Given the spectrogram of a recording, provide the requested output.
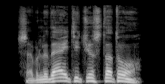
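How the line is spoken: Grumbling. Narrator (Russian): проворчал охранник

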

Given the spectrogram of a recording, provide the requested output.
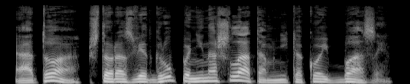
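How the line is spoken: Quiet, insinuating male voice. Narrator (Russian): тихо и вкрадчиво выговорил человек

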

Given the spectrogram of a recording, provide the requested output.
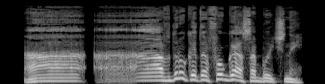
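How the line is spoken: Uncertain guess. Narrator (Russian): неуверенно предположил он

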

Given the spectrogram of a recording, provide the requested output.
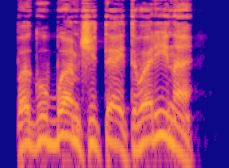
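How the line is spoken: Stubborn hoarse voice. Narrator (Russian): не сдавался сиплый

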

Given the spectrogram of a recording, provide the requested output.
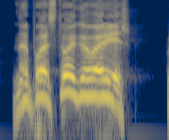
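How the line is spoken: Wheezing voice drawing closer. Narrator (Russian): просипел голос, приблизившись

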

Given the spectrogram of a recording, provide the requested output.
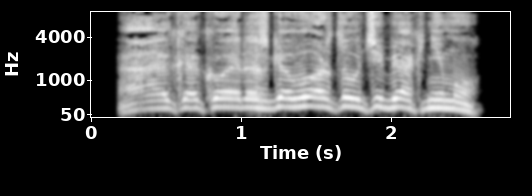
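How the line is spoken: Hoarse, uncleared throat. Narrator (Russian): продолжил Захар сиплым голосом, так и не откашлявшись

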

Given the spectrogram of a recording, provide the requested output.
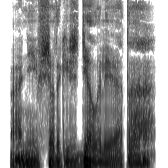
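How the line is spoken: Whisper. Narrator (Russian): прошептал сидящий рядом на корточках охотник

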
